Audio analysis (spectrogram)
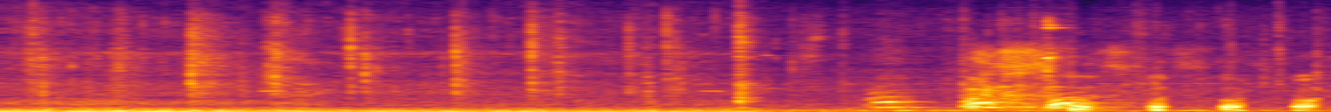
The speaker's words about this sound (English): So I'm going to go ahead and add all of them at full volume. I just added the printer, people, coffee machine, the room tone, rain on a window, an open window, the office dog, and keyboards.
